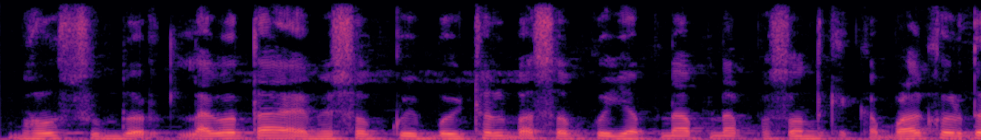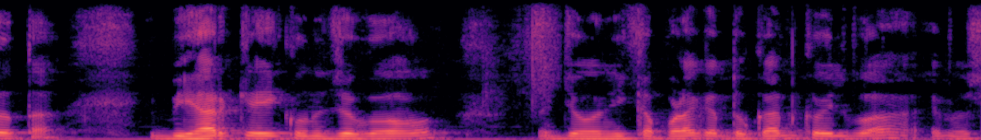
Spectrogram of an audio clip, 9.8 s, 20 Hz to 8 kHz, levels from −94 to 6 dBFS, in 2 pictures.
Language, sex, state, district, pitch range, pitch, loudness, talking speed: Bhojpuri, male, Bihar, East Champaran, 135-145 Hz, 140 Hz, -31 LUFS, 190 wpm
